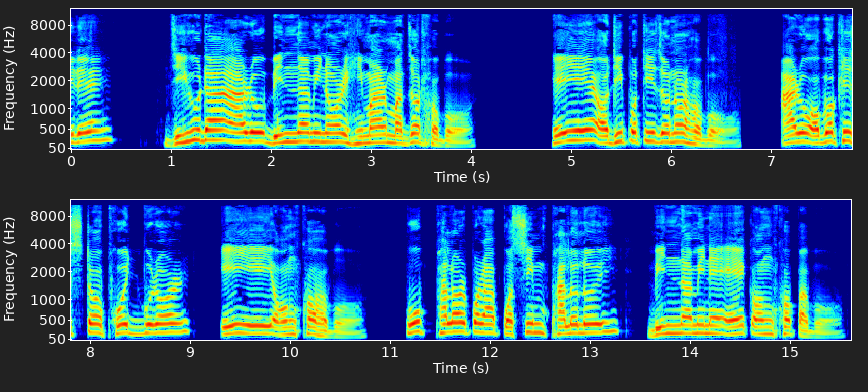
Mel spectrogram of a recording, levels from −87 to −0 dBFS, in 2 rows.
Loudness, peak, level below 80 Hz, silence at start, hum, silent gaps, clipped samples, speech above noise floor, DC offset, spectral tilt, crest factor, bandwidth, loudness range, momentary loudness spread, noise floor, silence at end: -17 LUFS; -2 dBFS; -74 dBFS; 0 s; none; 0.57-0.70 s, 4.09-4.80 s, 6.73-7.09 s, 9.08-9.29 s, 10.87-11.14 s, 13.51-13.57 s; under 0.1%; over 73 dB; under 0.1%; -6 dB/octave; 16 dB; 11 kHz; 2 LU; 10 LU; under -90 dBFS; 0.1 s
